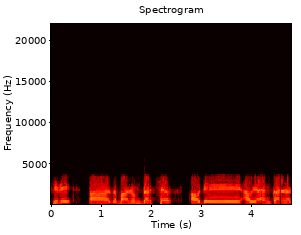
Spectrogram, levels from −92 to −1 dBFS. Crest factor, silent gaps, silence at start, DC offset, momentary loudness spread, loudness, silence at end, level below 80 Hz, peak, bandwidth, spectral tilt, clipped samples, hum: 16 dB; 0.57-0.72 s, 2.61-2.74 s; 0 s; under 0.1%; 4 LU; -45 LUFS; 0 s; -78 dBFS; -30 dBFS; 3.9 kHz; -1.5 dB/octave; under 0.1%; none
